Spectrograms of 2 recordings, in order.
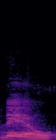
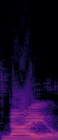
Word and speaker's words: Niall: it's spelled nail nail it's not nail it's niall or something like that um and we got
